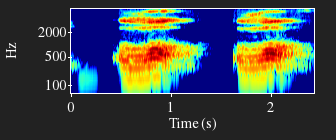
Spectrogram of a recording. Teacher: Dia tidak maju mulutnya, bibirnya tidak maju. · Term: huruf gin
